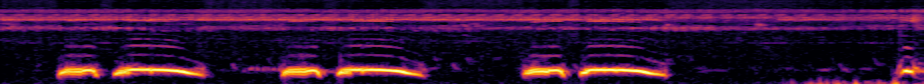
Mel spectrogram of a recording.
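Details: Spotted dove used as a lure, cooing in three paired phrases: a short note followed by a longer arched, slightly falling coo, roughly one pair per second, then low rumbling noise at the end.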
